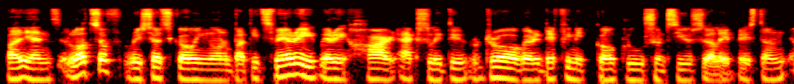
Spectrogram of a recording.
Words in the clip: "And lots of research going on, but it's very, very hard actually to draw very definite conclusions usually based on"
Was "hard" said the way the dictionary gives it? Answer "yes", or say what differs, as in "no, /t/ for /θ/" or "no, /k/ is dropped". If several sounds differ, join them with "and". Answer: yes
